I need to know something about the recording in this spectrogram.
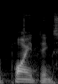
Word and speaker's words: Poynting: But if you now define a vector S, it's called the Poynting's vector, but spelled with a P, to be E cross B over mu 0, the magnitude of that vector is precisely the intensity.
